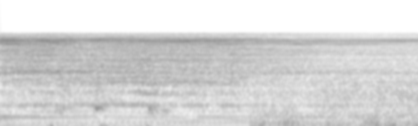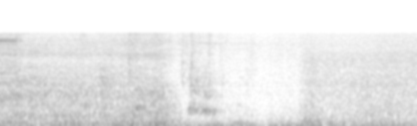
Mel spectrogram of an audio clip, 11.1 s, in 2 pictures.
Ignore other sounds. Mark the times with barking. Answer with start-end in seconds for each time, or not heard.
0.5-2.2, 6.7-9.1.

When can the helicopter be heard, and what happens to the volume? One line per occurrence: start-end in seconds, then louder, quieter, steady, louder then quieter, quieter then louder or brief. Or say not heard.
0.0-5.8 quieter.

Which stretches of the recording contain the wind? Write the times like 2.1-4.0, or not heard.
3.3-11.1.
